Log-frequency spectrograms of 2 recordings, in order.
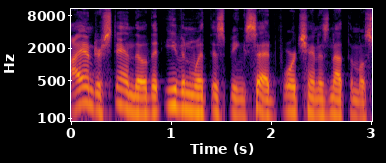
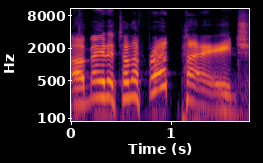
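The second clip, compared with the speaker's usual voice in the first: mocking parody voice, pitched higher; 8 semitones higher than usual. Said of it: "you see it on Imgur where it's like".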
